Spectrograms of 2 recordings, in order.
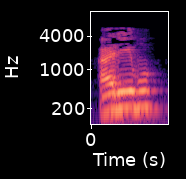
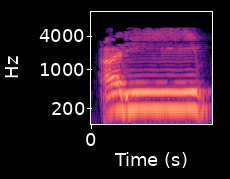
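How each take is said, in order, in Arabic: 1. يُسمع حرف u خفيف وقصير بعد الميم الأخيرة. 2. الكلمة تنتهي بالميم بدون حركة. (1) "هكذا روم" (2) "إشمام"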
